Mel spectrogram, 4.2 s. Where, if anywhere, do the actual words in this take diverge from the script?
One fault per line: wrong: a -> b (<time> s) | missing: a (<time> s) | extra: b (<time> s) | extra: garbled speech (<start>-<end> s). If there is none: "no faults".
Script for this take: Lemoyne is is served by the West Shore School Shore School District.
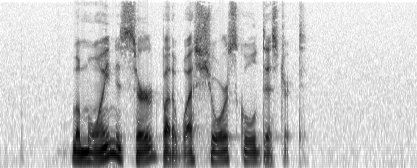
missing: is (1.3 s)
missing: Shore School (2.6 s)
